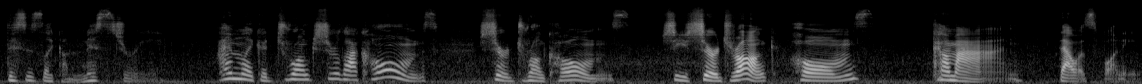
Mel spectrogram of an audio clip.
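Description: An actress plays a tipsy, pushy young woman in a comic audio play. Her voice sits slightly low but is very animated. She draws her words out slowly as she needles and teases, insistent and nosy. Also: full character voice. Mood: tipsy, chatty. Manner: chatty, teasing, insistent. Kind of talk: audio drama comedy acting.

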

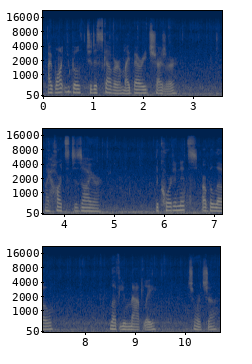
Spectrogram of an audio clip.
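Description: Woman acting a low, mellow, wistful young woman. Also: a little hiss or hum. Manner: wistful, affectionate. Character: tender young woman reading her farewell letter. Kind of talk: audio drama letter narration.

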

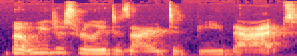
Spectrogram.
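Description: A woman's voice: mid-range voice, lively intonation, normal speed, slight background noise. A woman from Tennessee, a podcast guest, talking earnestly and heartfelt about her marriage. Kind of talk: personal conversation.

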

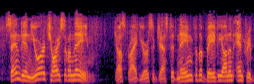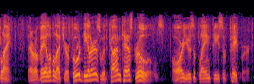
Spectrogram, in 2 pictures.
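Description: A man working as a 1940s radio announcer, delivering scripted advertising and narration. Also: a little high. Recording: muffled 1940s radio recording. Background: music.

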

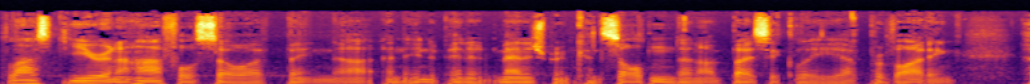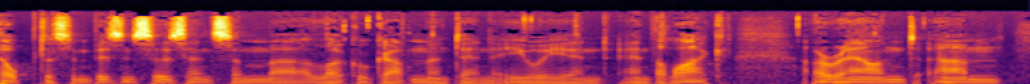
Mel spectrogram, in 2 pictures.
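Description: A man with an Australian accent, a guest on a podcast, answering questions in quick, fluent conversational talk with frequent fillers. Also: a bass voice, steady tone, darkish tone. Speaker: management consultant, podcast guest.

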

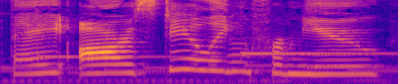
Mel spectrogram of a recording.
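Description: A woman voicing a small, friendly, loyal robot guard in a storybook, speaking in an earnest, formal, measured way. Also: sits high, pushed and bright, voice pushed up, full character voice. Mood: calm, protective.

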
